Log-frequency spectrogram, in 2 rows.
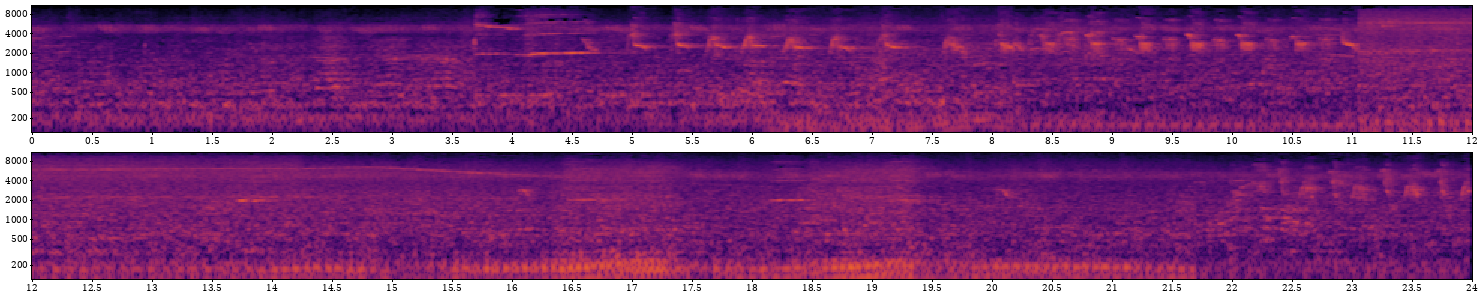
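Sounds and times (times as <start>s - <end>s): distant traffic hum: 4.3s - 24.0s.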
